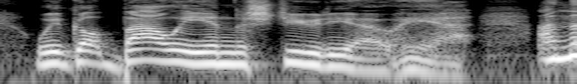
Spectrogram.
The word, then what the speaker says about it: Bowie: it's actually is it Bowie or Bowie it's Bowie oh Bowie because in in English you could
